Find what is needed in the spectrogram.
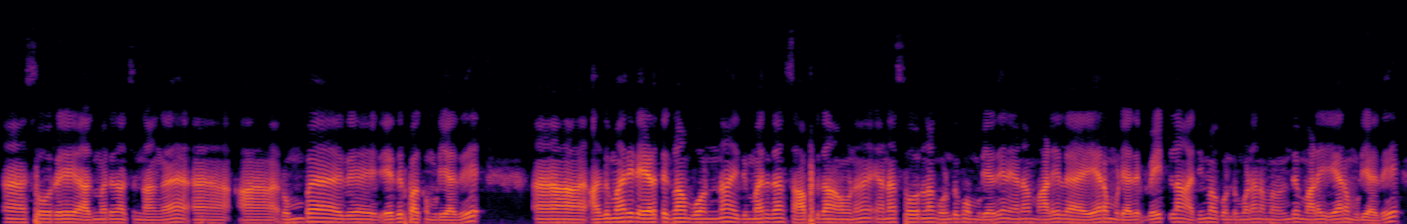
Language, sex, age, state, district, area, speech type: Tamil, male, 18-30, Tamil Nadu, Sivaganga, rural, spontaneous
